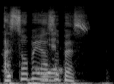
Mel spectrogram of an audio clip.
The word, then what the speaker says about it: Asobi Asobase: Asobi Asobase.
